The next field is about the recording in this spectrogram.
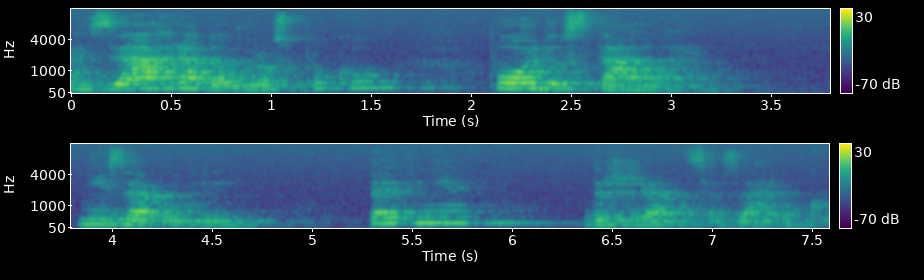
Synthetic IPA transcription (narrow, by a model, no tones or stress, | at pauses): ajzaːɦɾad̪ɔʊvɾɔspukupʊɔjd̪ust̪aːlɛ | ɲɛzabud̪li | pɛʊɲɛd̪r̩ʒacsazaɾuku̥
